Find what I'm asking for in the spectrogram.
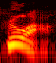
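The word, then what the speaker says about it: ruah (רוח): 那这个灵啊，在希伯来的原文呢是怎么念的？ruah。 – 那当然呢，这个词除了解作灵，也可以解作风和气息了。那 ruah 在以赛亚书的第一次出现的时候呢，就跟审判有关的。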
